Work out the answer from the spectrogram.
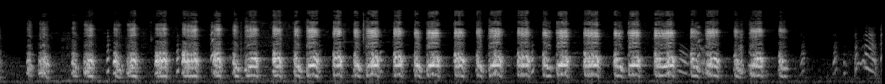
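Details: A male chukar partridge (keklik) sings in Tajikistan in 2020: a steady, repeated string of hoarse clucking chuk notes, about three per second, stopping abruptly near the end.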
